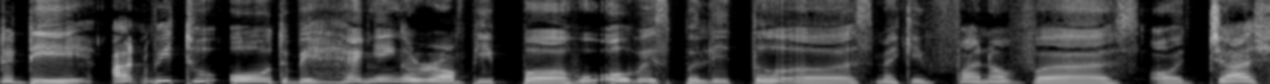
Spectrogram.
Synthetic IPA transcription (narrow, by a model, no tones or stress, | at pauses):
dədeʔat̚wituʔol̚tubiɦɛ̃ŋɪ̃ŋəɹãʊ̃npipəlɦuʔɔlwesbəlitələsmekɪ̃ŋfãnɔvəsɔd͡ʒad͡ʒ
